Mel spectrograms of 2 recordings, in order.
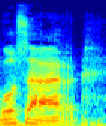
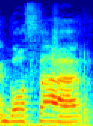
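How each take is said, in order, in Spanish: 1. La z se pronuncia como el sonido s. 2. La z se pronuncia como el sonido th. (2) "uno no pronuncia"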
